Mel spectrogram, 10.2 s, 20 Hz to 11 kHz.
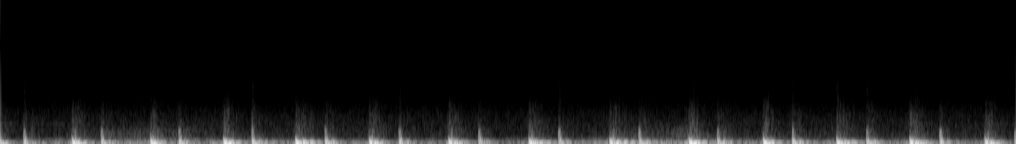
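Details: Full heart auscultation through a stethoscope on a male, recorded either sitting at a desk or lying in bed: steady low lub-dub beats at about 80 a minute with a regular rhythm, normal heart sounds.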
